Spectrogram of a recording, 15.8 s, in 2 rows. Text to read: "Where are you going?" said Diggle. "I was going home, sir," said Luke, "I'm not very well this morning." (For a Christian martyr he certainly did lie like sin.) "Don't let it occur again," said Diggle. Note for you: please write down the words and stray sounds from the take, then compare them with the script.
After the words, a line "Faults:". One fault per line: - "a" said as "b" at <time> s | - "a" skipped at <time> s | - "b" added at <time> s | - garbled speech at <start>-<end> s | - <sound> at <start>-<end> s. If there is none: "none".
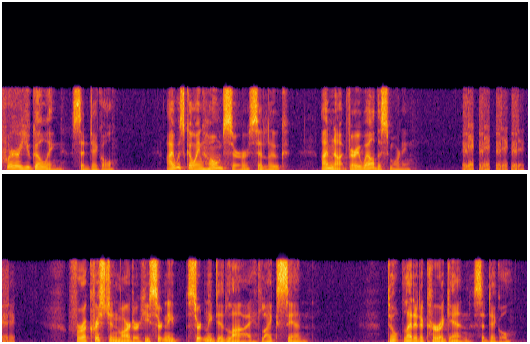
"Where are you going?" said Diggle. "I was going home, sir," said Luke, "I'm not very well this morning." (For a Christian martyr he certainly certainly did lie like sin.) "Don't let it occur again," said Diggle.
Faults:
- laugh at 6.9-8.1 s
- "certainly" added at 10.7 s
